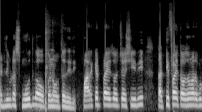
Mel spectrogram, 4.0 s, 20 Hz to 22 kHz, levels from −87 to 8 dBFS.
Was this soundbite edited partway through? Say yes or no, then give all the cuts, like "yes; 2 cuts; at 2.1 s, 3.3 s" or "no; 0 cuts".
yes; 1 cut; at 1.6 s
